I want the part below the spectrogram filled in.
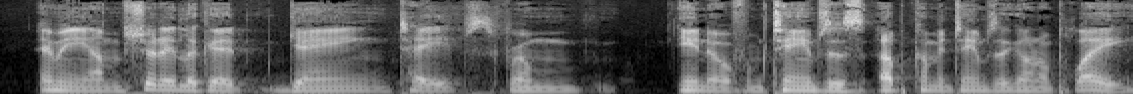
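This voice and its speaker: A man talks at a moderate pace with an unremarkable speaking voice, medium pitch and fairly even intonation. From Chicago. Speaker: sports fan guest. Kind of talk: casual chat.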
